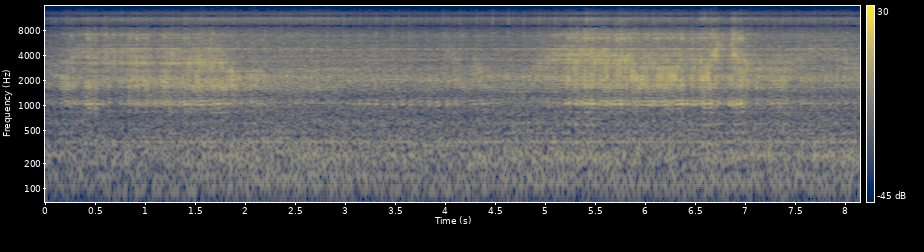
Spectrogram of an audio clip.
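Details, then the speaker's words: 1975 Mercedes 450SL at idle during a pre-purchase inspection. A rising, groaning whine swells each time the steering wheel is turned and the system is under pressure, coming directly from the power steering pump. "donc quand là quand tu tournes le volant quand le système est sous pression on entend ce ce fameux bruit directement au niveau de de la pompe"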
